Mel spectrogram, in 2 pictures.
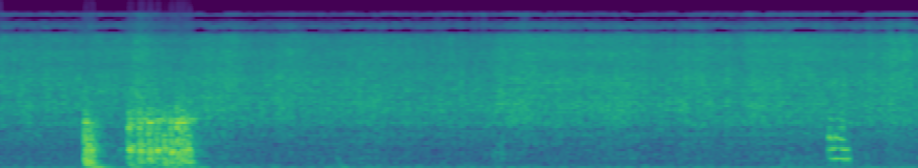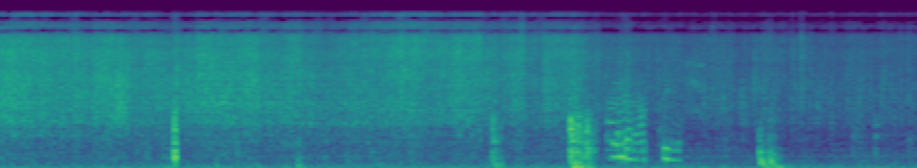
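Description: Rice with mutton, carrots and sultanas sizzling in a hot electric skillet while a spatula stirs it through. There is a loud cluster of clattering knocks about a second in as the last carrots are knocked from a bowl, and a few more single knocks later. The sizzle fades near the end.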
